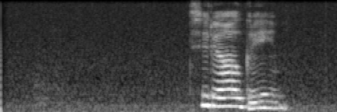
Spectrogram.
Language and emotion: Russian, sad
